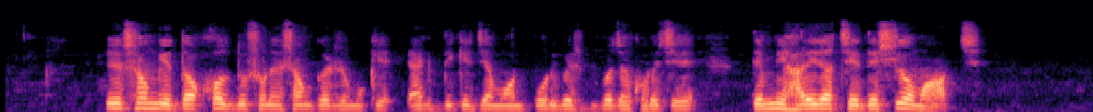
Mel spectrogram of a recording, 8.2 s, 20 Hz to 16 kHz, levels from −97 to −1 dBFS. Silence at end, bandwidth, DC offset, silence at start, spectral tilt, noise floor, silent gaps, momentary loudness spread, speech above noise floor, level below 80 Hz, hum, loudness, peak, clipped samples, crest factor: 0.9 s; 7.6 kHz; under 0.1%; 0.8 s; -7.5 dB/octave; -70 dBFS; none; 12 LU; 52 dB; -56 dBFS; none; -19 LUFS; -2 dBFS; under 0.1%; 18 dB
